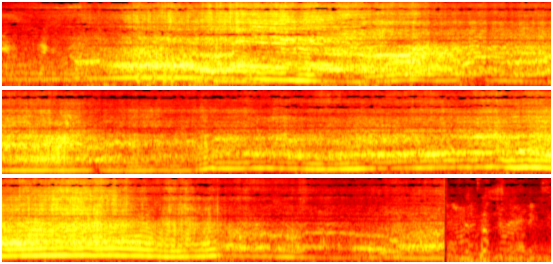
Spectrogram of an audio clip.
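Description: A car engine roars loudly, revving up and down as the car drifts past.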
